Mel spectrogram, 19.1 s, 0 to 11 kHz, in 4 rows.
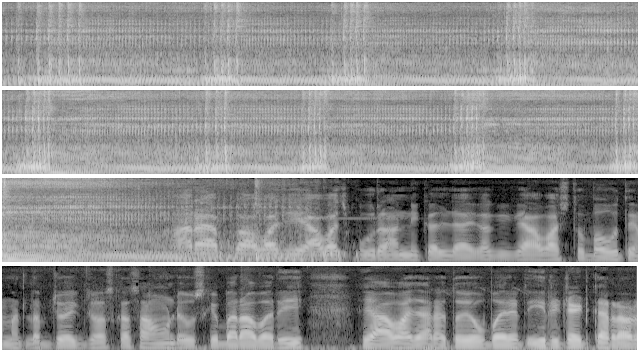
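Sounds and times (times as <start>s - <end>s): piston noise: 0.0s - 12.0s
two-stroke engine revving: 0.0s - 12.2s.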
